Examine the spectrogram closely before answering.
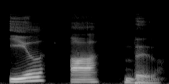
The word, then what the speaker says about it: il a vu: It is il a vu, pronounced il a vu. Il is our subject, a is our avoir auxiliary, and voir becomes the irregular vu.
